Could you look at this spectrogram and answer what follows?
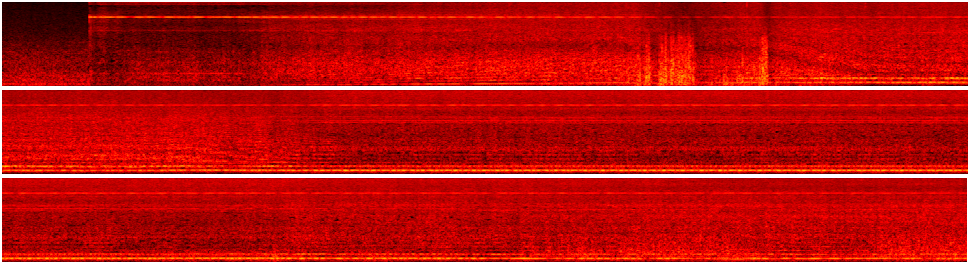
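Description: Quadcopter's electric motors and propellers spinning up about a second in, rising in pitch over several seconds as it lifts off, then a steady buzz with a high whine as it climbs, heard from a camera mounted on the craft.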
